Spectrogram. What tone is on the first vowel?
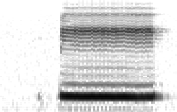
high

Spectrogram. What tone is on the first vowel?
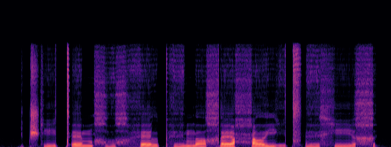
low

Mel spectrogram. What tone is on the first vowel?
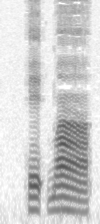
high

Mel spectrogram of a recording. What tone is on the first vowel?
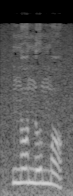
high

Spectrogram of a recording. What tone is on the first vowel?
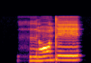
low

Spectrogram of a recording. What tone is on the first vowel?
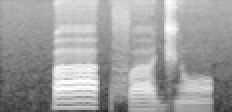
high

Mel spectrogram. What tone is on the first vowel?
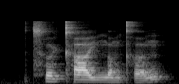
high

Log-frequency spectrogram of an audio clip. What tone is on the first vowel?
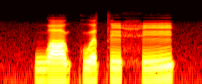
low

